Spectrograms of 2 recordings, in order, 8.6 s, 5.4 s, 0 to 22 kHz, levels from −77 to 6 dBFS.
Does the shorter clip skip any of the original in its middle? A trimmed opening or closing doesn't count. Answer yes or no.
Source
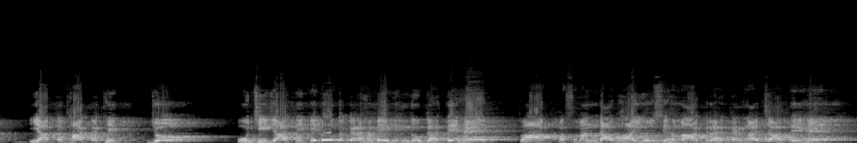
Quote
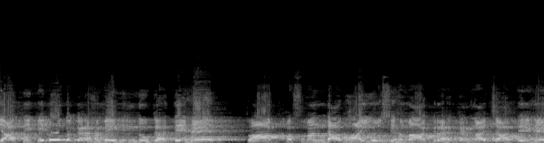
no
